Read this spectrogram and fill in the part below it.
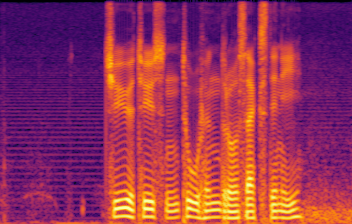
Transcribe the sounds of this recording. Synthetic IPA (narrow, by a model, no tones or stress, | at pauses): çʉːət̪ʰʉːsn̩t̪ʰuːhʉnd̪ɾəoːsɛkst̪ɪniː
